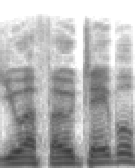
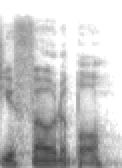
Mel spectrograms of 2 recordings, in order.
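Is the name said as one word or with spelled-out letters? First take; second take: spelled letters; one word. First: The letters U-F-O are spelled out before table. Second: The name is said as one single word. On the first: "I always read it as UFO table" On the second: "you just pronounce it as a word"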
